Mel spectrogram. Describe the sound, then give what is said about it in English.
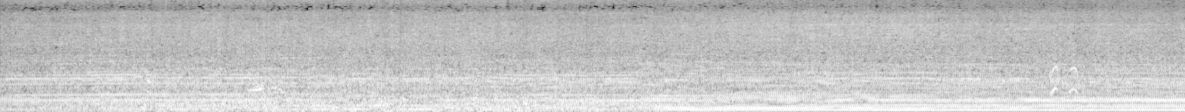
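Steady engine drone of a vehicle on a desert dune ride over moguls, a loud, continuous low rumble that barely changes in level throughout. “And so we experienced the full experience of that dune ride. We experienced the full experience of the mogul. And we actually caught it on video, and I want to show you guys exactly what that was like.”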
